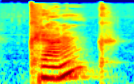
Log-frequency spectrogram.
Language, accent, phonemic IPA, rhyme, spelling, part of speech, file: German, Austria, /kʁaŋk/, -aŋk, krank, adjective, De-at-krank.ogg
- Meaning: 1. ill, sick (in bad health) 2. sick, morally or mentally degenerate 3. very interesting or unusual (in the positive or negative); sick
